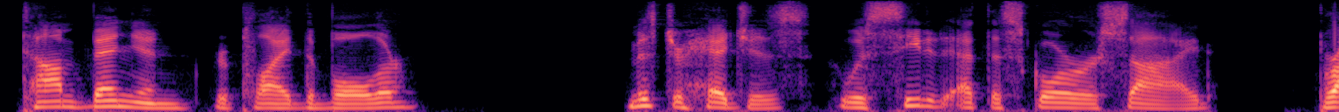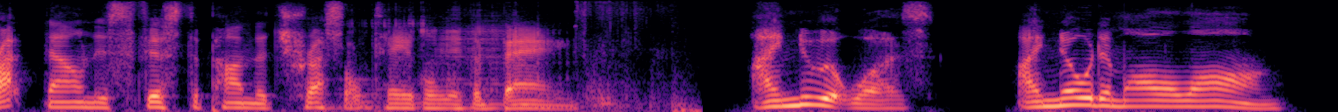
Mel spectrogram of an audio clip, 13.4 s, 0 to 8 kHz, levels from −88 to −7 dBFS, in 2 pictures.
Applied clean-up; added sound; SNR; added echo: neural separator model SepFormer DNS4.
